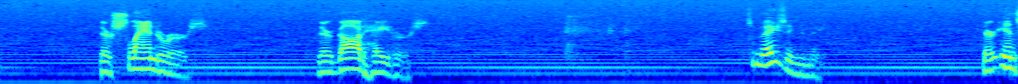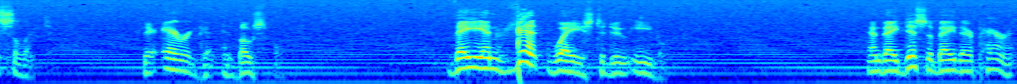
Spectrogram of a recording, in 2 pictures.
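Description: A man speaks slowly and with pauses through a microphone.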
